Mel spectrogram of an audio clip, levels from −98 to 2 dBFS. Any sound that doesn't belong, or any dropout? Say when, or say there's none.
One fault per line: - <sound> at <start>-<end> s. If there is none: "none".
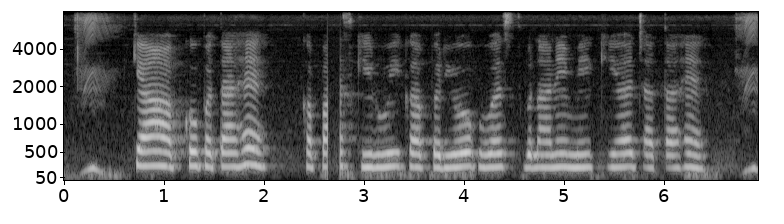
- dropout at 2.6-2.8 s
